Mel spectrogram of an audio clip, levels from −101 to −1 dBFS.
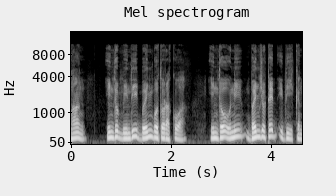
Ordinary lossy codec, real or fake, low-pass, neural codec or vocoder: none; real; 10.8 kHz; none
